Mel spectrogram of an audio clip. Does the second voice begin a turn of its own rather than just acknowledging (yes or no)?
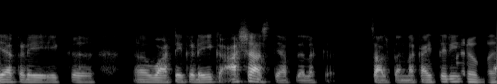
no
